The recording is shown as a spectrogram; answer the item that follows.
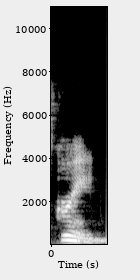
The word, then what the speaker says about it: Greene: Greene, that's Greene with a silent E, discovered that they were expecting a baby girl.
